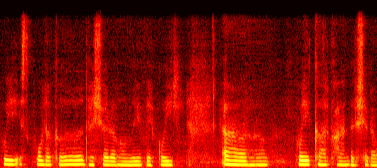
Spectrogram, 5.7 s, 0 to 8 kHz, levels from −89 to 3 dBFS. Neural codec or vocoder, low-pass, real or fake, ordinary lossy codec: codec, 16 kHz in and 24 kHz out, 0.8 kbps, FocalCodec, streaming, 65536 codes; 7.2 kHz; fake; Opus, 64 kbps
